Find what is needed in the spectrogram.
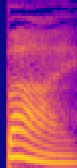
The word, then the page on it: buy: anglais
